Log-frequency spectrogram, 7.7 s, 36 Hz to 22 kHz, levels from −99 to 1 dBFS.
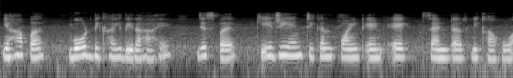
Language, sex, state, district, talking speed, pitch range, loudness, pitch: Hindi, female, Madhya Pradesh, Dhar, 130 wpm, 195-230 Hz, -19 LUFS, 205 Hz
